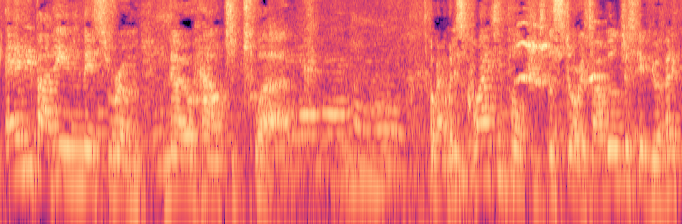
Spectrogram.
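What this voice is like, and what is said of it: British Birmingham (Brummie) accent. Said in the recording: “from the accent, I assume this is in the UK ... Not even making an effort to make my voice deeper. I mean, I'm just going to speak in my regular brummy.”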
